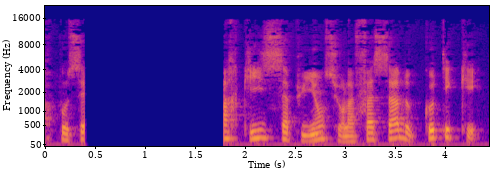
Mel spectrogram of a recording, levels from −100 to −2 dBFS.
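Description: From 0.39 s to 1.79 s the speech cuts off into an audio dropout to silence, losing 1.4 s. The input was likely lost while writing continued, so the waveform goes flat and the spectrogram shows a blank band with no room tone.

From 2.56 s to 4.01 s a filter restarted on every block resets its state at each block boundary. The speech carries a 25 Hz buzz of ticks whose loudness tracks the signal level. This appears as evenly spaced vertical lines on the spectrogram and small spikes in the waveform.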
